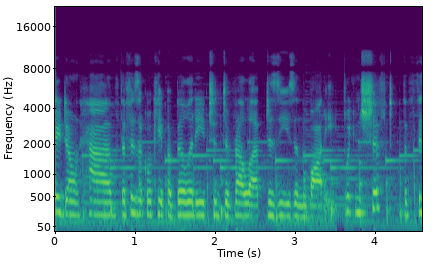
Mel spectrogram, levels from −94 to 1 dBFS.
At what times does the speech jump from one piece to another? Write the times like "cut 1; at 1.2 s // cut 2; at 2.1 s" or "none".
cut 1; at 0.8 s // cut 2; at 2.6 s // cut 3; at 3.5 s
